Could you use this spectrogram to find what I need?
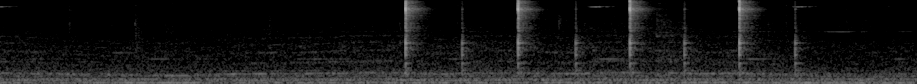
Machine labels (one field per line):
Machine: valve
